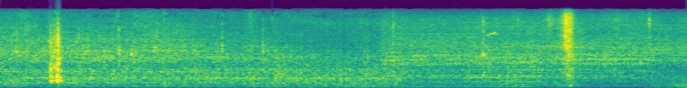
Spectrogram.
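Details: A steady vehicle engine rumbles throughout, with a couple of brief knocks and clicks and no animal calls.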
